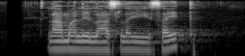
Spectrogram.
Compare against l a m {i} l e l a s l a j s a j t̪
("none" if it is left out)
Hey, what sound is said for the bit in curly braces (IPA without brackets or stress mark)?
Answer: a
